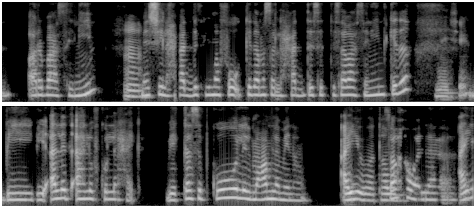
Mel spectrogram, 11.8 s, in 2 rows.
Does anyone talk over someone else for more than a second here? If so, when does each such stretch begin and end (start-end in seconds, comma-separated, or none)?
none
